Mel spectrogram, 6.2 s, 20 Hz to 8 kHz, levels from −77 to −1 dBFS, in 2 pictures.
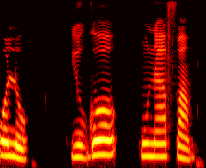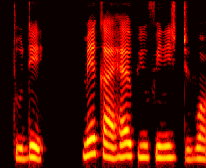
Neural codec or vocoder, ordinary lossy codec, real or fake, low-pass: none; none; real; none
